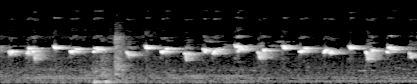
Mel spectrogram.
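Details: Trucukan, the yellow-vented bulbul, delivering extended ropelan singing: a rapid unbroken series of bright whistled two-part notes, about three each second, with one brief low thump partway through.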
